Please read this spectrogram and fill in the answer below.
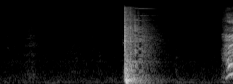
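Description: A husky puppy digging in a flowerpot: a single sharp thunk about a second and a quarter in, dying away within half a second.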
